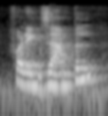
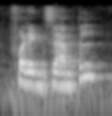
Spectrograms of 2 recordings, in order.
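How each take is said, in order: Both takes have the same delivery.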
